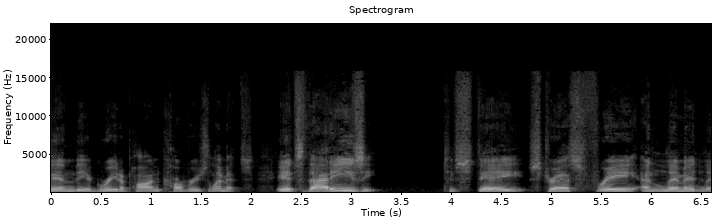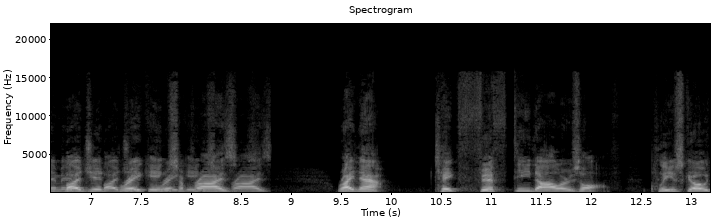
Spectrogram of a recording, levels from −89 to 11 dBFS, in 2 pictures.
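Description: A doubled audio track runs from 6.33 s to 8.79 s, starting just after "stay stress free and". A second full-band copy of the speech trails the original by around 400 ms, roughly 10 dB quieter, with no reverberant tail or room colouring. It cuts in and drops out abruptly at those points. It was likely caused by a slower capture path recording the same signal again, or by an edit leaving two offset copies stacked.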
